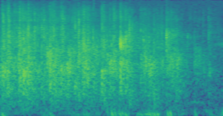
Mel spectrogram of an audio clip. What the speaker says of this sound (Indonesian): Ayo berikan tepuk tangan yang kencang buat Tuhan kita yang baik.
